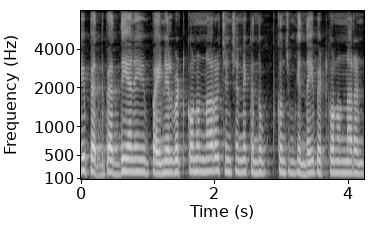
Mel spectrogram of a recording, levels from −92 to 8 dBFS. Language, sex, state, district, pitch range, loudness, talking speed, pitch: Telugu, female, Telangana, Hyderabad, 200-215 Hz, -16 LUFS, 185 wpm, 210 Hz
